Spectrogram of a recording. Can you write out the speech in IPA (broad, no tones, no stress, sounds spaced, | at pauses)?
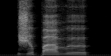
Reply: ʒ ə p a β ɵ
